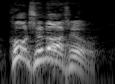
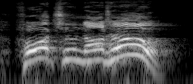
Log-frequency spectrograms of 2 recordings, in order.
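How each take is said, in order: First: High, loud call; calling aloud. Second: Higher, louder, slower call; calling again, louder. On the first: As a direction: call into the niche. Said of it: "I called aloud". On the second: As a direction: shout the name into the dark. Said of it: "I called again". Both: Acted.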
